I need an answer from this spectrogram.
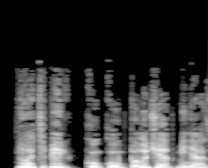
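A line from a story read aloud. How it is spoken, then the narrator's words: Older boy shouting. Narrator (Russian): закричал старший мальчишка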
